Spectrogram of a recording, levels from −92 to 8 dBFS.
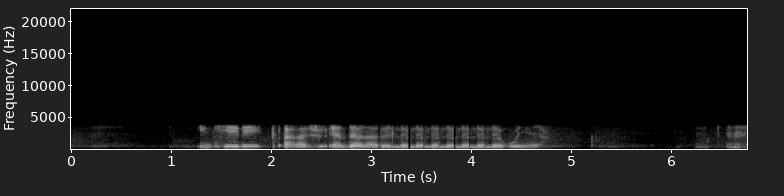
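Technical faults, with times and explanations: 1.30–1.40 s, lost AMR speech frames: about 40 ms of the speech goes missing, which fits two dropped 20 ms frames. The decoder papers over the gap by repeating its last good settings at falling level, so you get a short dip and warble before the speech recovers a bit rough.
3.36–4.28 s, CD stuck on one turn: a fast, even stutter as the same 0.15 s slice replays about six times, each pass split by a tiny mute where the laser jumps back a track. It is heard through the narrowband 300–3600 Hz phone-line band.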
